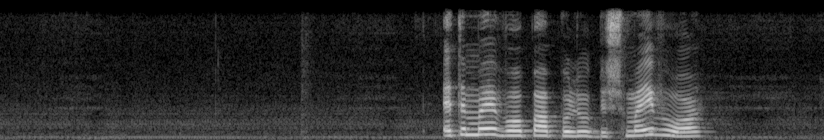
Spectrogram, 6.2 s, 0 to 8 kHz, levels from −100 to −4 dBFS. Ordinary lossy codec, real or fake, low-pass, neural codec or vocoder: none; real; 7.2 kHz; none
